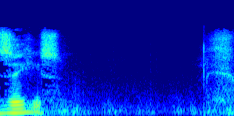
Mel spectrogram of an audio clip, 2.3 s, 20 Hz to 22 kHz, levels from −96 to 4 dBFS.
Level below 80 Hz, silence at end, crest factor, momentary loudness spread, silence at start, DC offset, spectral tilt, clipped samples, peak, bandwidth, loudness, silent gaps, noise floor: -74 dBFS; 0 s; 22 dB; 23 LU; 0 s; under 0.1%; -4 dB/octave; under 0.1%; -26 dBFS; 9.8 kHz; -44 LUFS; none; -73 dBFS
